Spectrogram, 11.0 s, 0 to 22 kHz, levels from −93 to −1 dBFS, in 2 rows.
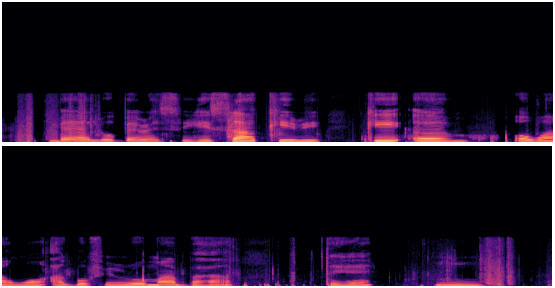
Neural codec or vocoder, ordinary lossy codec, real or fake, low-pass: none; none; real; none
